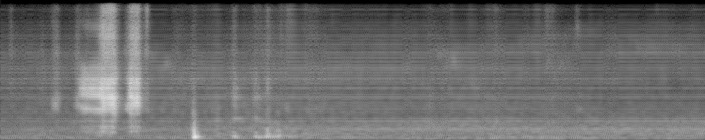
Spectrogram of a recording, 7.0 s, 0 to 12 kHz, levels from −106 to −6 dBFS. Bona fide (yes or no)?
no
